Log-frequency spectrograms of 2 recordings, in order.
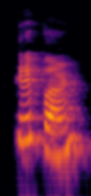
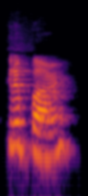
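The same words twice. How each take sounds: First: कृपण said again, higher and carefully articulated; repeated clearly. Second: Said in the usual way. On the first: Shown as a demonstration. Teacher repeating the word for the children, higher and clearer. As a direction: say कृपण once more, slower and clearer, pitched higher. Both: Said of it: "repeat".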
